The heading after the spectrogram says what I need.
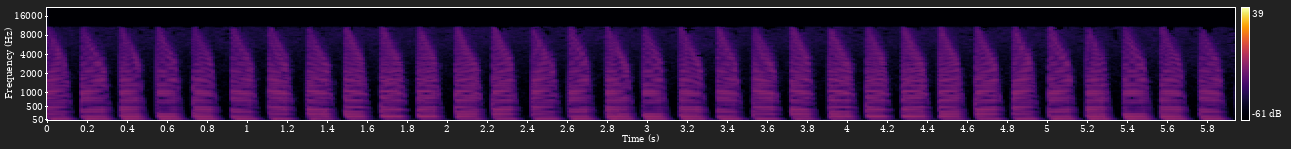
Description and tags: Bass Arp
Bass sequence a la ARP2006, created using Live 9.5
Bass, Rhythm, Synthesiser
